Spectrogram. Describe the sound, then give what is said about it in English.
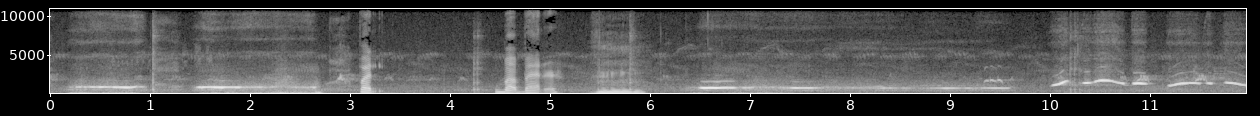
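A person whistles in an imitation of a rooster's whistle, with several long steady tones and quick rising-and-falling warbles near the end, fairly loud, with a brief spoken remark. “Like, he's whistling like this, but I'm not very good.”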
